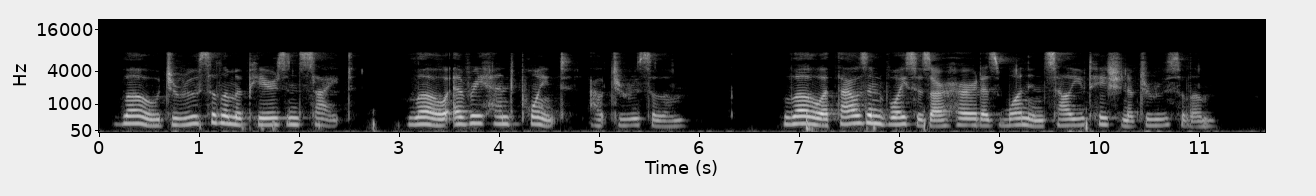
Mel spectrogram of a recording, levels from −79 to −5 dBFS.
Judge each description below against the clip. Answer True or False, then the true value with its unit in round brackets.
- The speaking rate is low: True (120 wpm)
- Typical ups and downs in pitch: True (3.2 semitones)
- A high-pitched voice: True (205 Hz)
